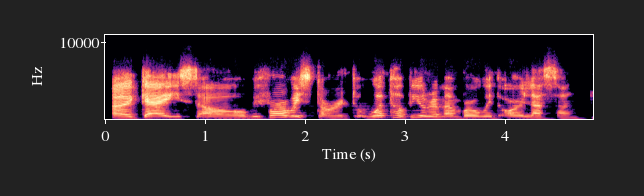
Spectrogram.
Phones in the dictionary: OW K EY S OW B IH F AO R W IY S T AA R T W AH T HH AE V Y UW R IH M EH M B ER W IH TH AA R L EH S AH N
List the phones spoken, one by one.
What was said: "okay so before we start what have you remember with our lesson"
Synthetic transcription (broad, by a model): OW K EY S OW B IH F AO R W IY S T AA R T W AH T HH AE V Y UW R IH M EH M B ER W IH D AA R L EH S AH N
